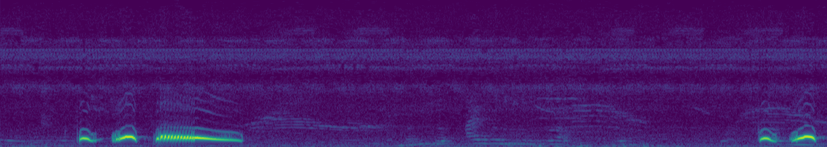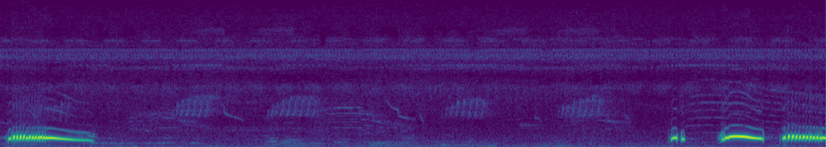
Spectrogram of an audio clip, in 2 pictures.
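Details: Spotted dove from Northwest Vietnam, kept and being tamed, repeats the same three-part phrase roughly every five seconds: two clipped notes and a drawn-out mellow croo that drops in pitch.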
